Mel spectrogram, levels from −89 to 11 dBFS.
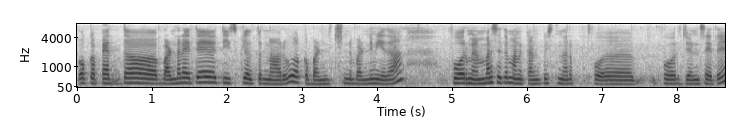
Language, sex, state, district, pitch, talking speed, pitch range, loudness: Telugu, female, Andhra Pradesh, Srikakulam, 205 Hz, 120 wpm, 190-220 Hz, -16 LUFS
